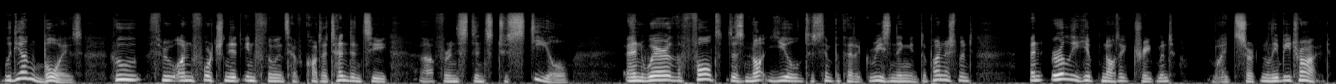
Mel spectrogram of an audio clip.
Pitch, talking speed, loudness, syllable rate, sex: 160 Hz, 160 wpm, -20 LUFS, 5.5 syllables/s, male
